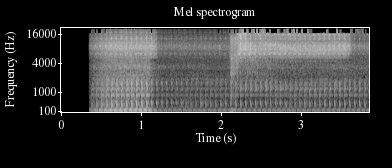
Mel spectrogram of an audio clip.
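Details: Quincy QT-5 (QT5) compressor pump, first run after rebuild: fires up and settles into an even, rapid chuffing about four beats a second with no knocks; runs healthy.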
